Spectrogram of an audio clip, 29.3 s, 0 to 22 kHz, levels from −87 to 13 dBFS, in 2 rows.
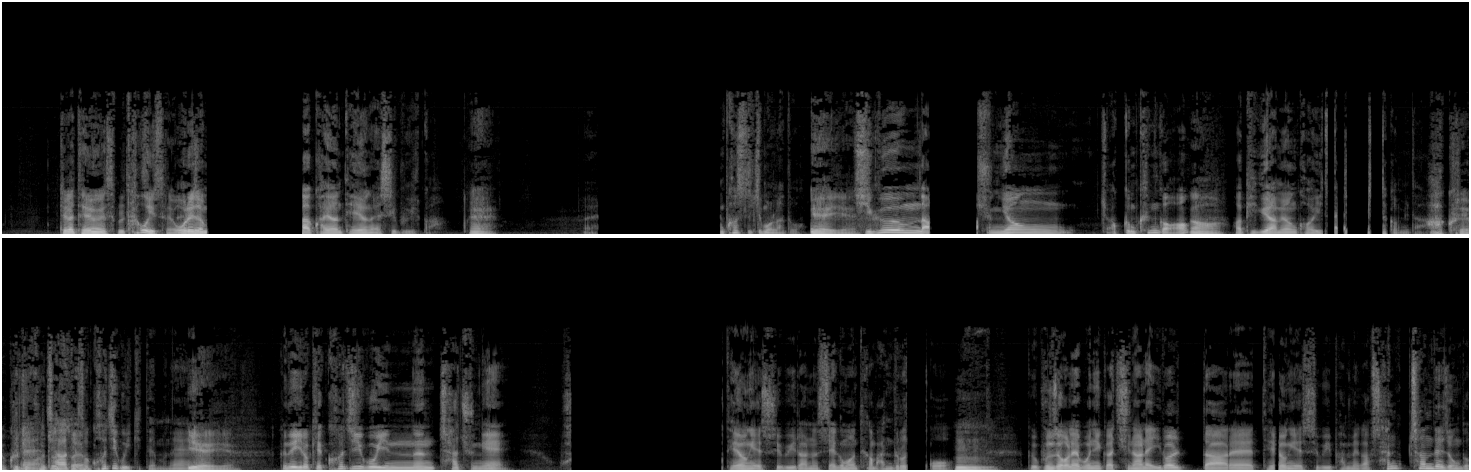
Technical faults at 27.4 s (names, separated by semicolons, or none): digital broadcast dropout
